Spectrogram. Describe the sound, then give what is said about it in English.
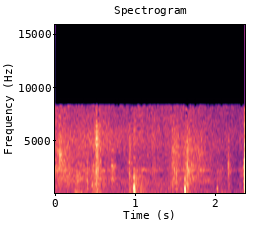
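A few soft, scattered footsteps cross quietly, then a door is shut with a sudden loud thud at the very end. “Yeah, shut the door.”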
